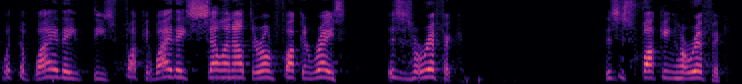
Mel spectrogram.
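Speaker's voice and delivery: mock disbelief at the act; outraged viewers.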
